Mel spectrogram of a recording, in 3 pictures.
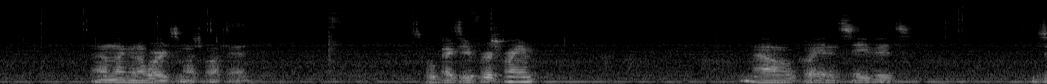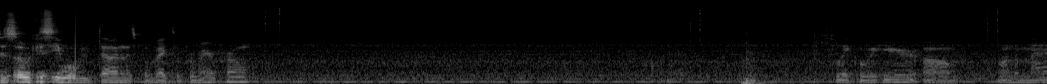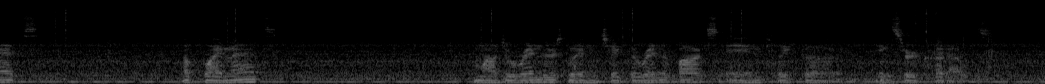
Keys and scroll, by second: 0.3-2.1 typing.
